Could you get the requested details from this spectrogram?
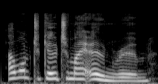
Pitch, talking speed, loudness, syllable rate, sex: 225 Hz, 305 wpm, -15 LUFS, 5.6 syllables/s, female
